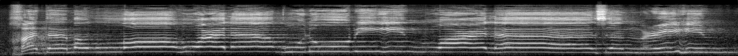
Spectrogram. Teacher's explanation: خا کو اوپر پڑھیں گے، اس میں جلالت اللہ عز و جل کے لام سے پہلے حرف پر زبر ہے، تو اس لیے اس میں جلالت اللہ عز و جل کے لام کو پر یعنی موٹا پڑھیں گے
